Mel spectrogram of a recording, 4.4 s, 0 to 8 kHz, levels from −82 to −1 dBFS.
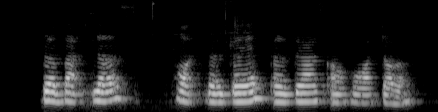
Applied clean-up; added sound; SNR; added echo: neural mask model DeepFilterNet 3.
